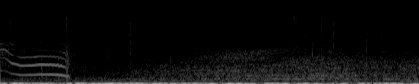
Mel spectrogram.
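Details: A talkative stray orange tabby cat clinging to the filmer's legs, recorded on a GoPro HERO8, gives one short falling meow lasting under a second, then only a steady low rumbling background noise remains.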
